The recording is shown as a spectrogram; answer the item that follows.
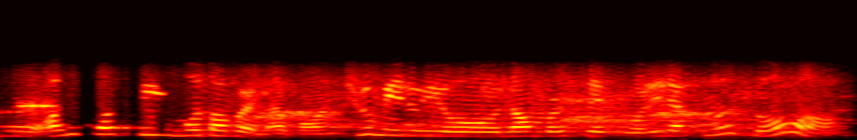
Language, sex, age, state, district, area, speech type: Nepali, female, 18-30, West Bengal, Darjeeling, rural, conversation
